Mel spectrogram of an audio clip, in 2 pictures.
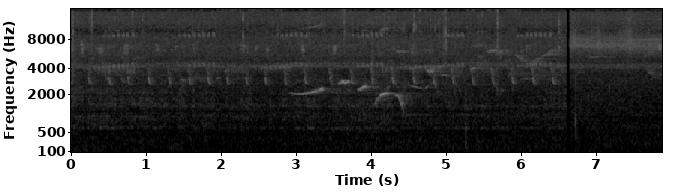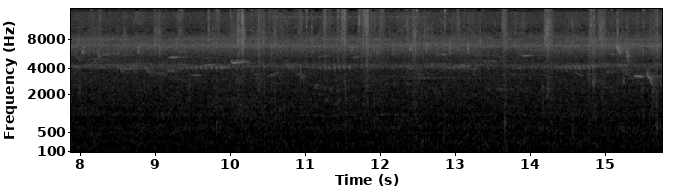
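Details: Desert cicadas at a camping shelter site give a continuous high, hissing whine. Brief curling bird whistles rise over it in the first seconds, then the insect hum carries on alone with faint clicks.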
